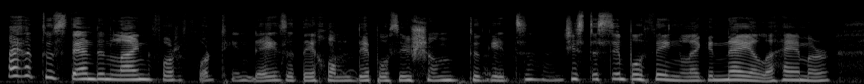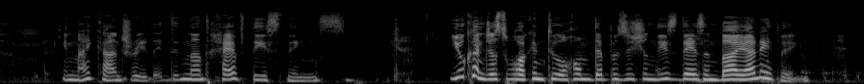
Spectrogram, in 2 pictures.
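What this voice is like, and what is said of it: Put-on Eastern Bloc accent. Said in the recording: “your accent's getting so much better ... That was good ... It was a very Eastern Bloc.”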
